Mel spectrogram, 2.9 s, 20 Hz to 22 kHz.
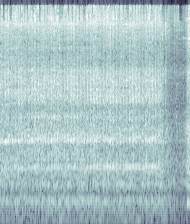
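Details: Old Briggs & Stratton 17.5 engine that sat every off-season, starter jumped directly: cranks steadily with even compression pulses, about two a second, but never catches; crank-no-start, fuel delivery suspected.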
